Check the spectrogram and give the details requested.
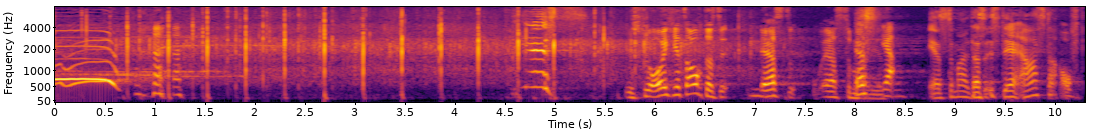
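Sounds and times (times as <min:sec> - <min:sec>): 
applause: 0:00.0 - 0:07.4
speech: 0:01.0 - 0:01.5, 0:04.9 - 0:05.1, 0:05.7 - 0:10.2.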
